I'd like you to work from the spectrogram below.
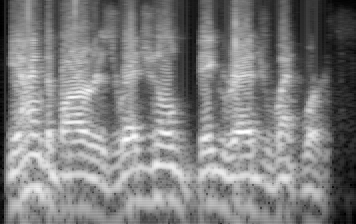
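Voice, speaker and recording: Male narrator for a staged reading: low pitch, scripted scene and action descriptions. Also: lively intonation, normal speed, breathy edge, poor audio. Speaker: stage directions reader.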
